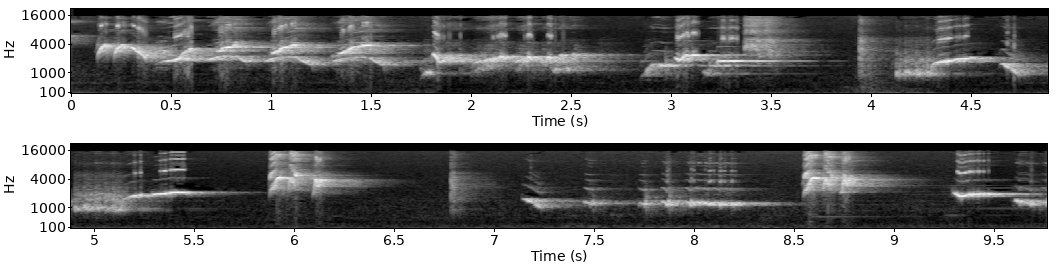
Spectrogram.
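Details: White-rumped shama singing loud, varied whistled phrases with slurred rising and falling notes and harsh bursts, a recording used to lure other shamas to answer in song.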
